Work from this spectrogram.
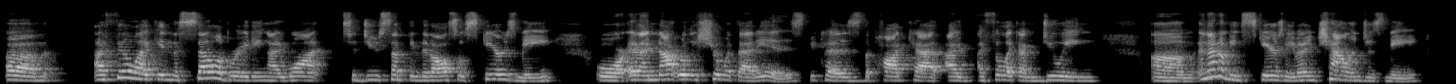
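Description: A middle-aged woman with a low, husky voice hosts her podcast in a loose, rambling chat full of ums. Her voice rings in a noticeably echoey room. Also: normal speed, fairly bright tone. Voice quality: deep husky voice. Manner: chatty, rambling, with frequent ums. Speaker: podcast host. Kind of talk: casual chat.

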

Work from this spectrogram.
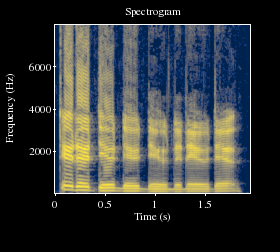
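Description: A man's voice: mid-range voice, expressive, normal speed, smooth, no room sound, clean studio sound. A man who is a guest on a casual comedy podcast, wisecracking and playing mock-sulky.

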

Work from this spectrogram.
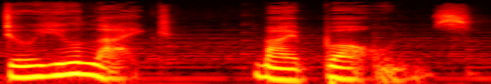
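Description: A woman's voice: on the low side, creaky, a little mellow, breathy edge, faint music behind, exaggerated voice. An actress playing an unsettling, grandly affected young woman landlady in a horror comedy radio play. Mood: insistent. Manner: lilting, grandly affected, drawn-out words. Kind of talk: radio drama acting.

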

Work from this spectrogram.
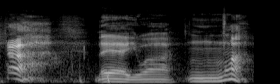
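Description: A man's voice: mid-range voice, sing-song, drawn-out words, sharp tone, slight background noise, full character voice. A man playing a playful, doting husband with a teasing manner in an improvised comedic radio play.

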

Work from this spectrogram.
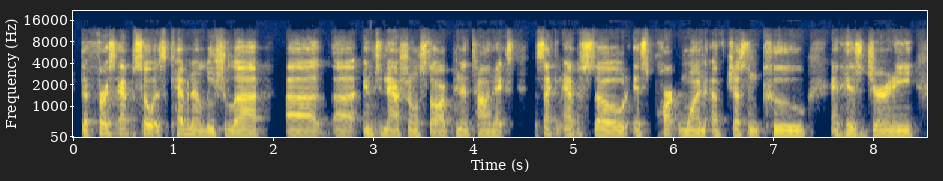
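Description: Bright-voiced man in casual interview talk. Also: medium pitch. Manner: earnest, informal, gives advice. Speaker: podcast guest, media company CEO.

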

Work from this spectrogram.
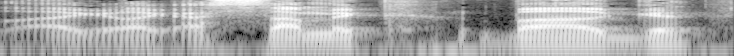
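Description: Deep-voiced man rambling on a podcast. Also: moderate pace, no echo, clean studio sound. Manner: rambling, full of fillers and restarts, self-mocking. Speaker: podcast co-host. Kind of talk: casual podcast banter. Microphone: studio podcast mic.

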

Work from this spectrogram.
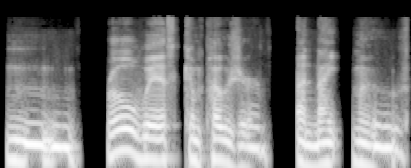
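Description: A man runs a tabletop role-playing game. He narrates off the cuff in descriptive detail, in a mid-pitched voice. The sound is close and dry. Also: sing-song, extremely slow, warm tone, no echo, muffled recording. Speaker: game master, host.

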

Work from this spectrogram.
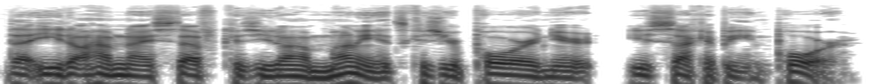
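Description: A man's voice: sits low, steady tone, fairly quick, dry recording, studio quality. A middle-aged American man chatting casually as a podcast co-host, rambling and self-deprecating, with some easy swearing. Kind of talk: casual chat.

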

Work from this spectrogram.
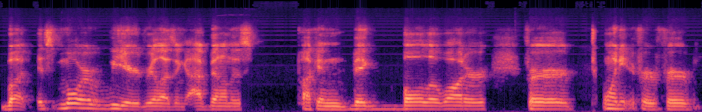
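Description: A man's voice: medium pitch, fairly even intonation, a little slow, low-quality recording. Rambling man in his late thirties. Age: 30s. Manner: rambling, with many restarts. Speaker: podcast co-host. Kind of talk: casual podcast chat.

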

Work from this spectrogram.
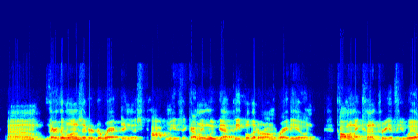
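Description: A man with a low voice, a country singer and guest on a talk radio show, speaking bluntly in folksy words. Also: a bit bright, reverberant, dull audio.

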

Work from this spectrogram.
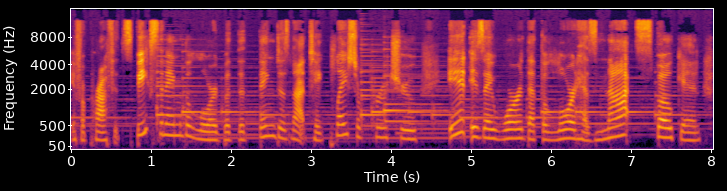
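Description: A woman's voice: medium pitch, moderate pace, over music. A woman with an American accent, speaking as a podcast co-host in an informal, wry way. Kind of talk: casual conversation and scripture reading.

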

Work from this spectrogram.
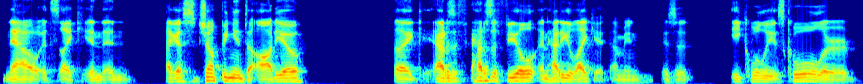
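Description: A man's voice: low voice, normal speed. A man hosting a casual podcast interview, asking informal, meandering questions with a hesitant delivery. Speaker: podcast host.

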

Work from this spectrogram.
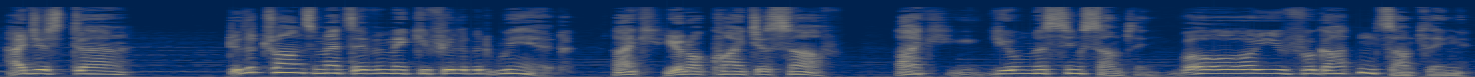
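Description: A man's voice: high-pitched, big pitch swings, moderate pace, pitched above the performer's own voice. A man voicing Patricia, a wry, impatient young woman mechanic in a storybook reading. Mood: pensive. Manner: dry, impatient.

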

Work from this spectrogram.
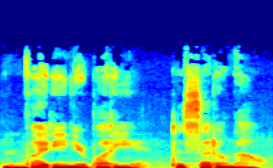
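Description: A woman guiding a relaxation meditation in a soft, whispery, soothing voice, unhurried and leaving long pauses between phrases. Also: medium pitch, level tone, breathy edge. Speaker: yoga nidra guide and podcast host.

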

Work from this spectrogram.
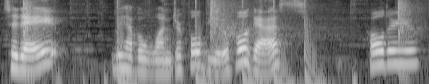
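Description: A woman from Michigan hosting a casual podcast, upbeat and chatty with quick reactions. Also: on the high side, expressive, over music. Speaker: podcast host. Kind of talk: casual chat.

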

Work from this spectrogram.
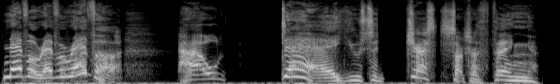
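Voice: very animated, a little slow, dry recording, clean studio sound. A performer voicing a precocious, indignant young boy, emphatic and fiercely defensive. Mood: indignant outburst. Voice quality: shaky, climbing toward shrill. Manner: emphatic, articulate, argumentative.

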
